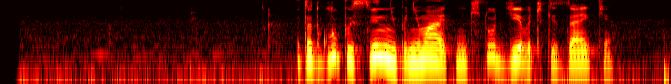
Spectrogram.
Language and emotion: Russian, angry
